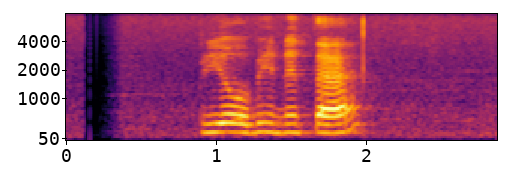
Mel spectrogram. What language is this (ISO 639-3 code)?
ben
